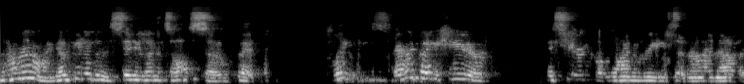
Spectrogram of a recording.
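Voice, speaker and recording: A woman speaks at a moderate pace in a dark, mellow tone, somewhat breathy, with lively intonation. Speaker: resident speaking at public comment. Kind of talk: public comment.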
